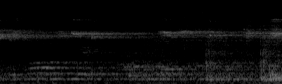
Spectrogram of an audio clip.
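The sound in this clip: A basketball is dribbled during a game, with faint, repeated bounces beneath people talking.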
